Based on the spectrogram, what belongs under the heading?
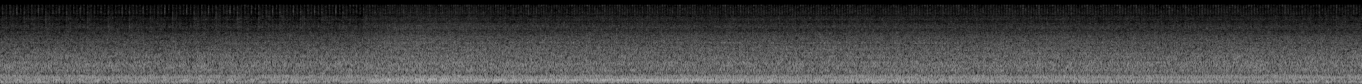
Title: Murano rough idle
